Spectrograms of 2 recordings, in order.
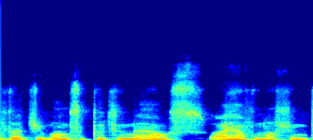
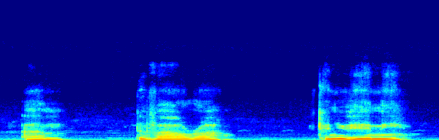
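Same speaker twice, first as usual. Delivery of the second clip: hushed whispering voice. Speaking in character behind a tree, calling to the Devourer: whispering. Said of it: "I'm gonna whisper and just say".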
